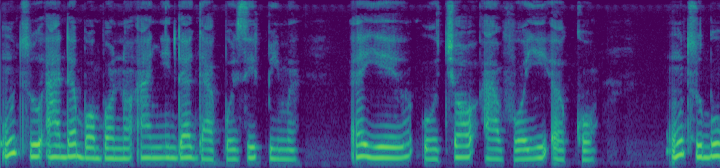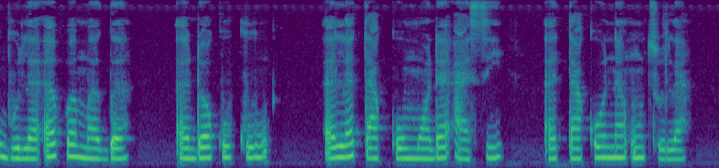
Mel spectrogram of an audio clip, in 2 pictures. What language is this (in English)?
Ewe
